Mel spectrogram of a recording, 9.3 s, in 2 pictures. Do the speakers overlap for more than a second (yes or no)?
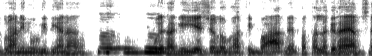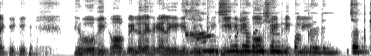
yes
